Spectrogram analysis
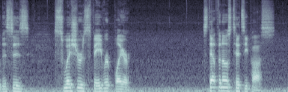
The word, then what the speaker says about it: Stefanos Tsitsipas: Stefanos Tsitsipas. Pronunciation is correct.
